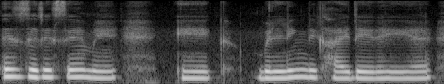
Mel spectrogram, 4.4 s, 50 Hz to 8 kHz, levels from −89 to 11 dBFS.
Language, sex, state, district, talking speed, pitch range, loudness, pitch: Hindi, female, Jharkhand, Ranchi, 120 wpm, 190-220 Hz, -15 LUFS, 195 Hz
